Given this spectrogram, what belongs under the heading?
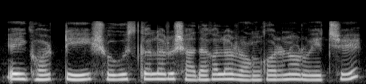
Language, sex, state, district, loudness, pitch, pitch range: Bengali, female, West Bengal, Alipurduar, -14 LUFS, 230 Hz, 215-245 Hz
